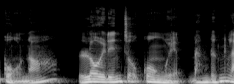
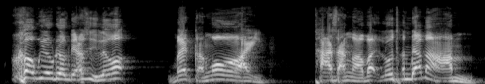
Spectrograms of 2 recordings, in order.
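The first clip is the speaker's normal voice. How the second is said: sulky outburst; 11 semitones higher than usual. Acted. Man storms off, sulking.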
